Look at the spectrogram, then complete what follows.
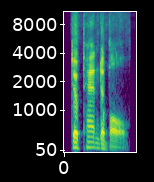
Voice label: "dependable", American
